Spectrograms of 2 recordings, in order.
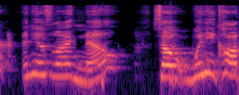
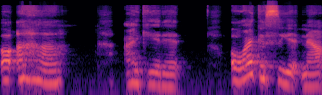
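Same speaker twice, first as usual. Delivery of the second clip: timid, meek and soft; 5 semitones lower, 8 dB quieter than usual. Imitating how he answered after being confronted: imitating a meek voice. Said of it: "kinda like a meekness".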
